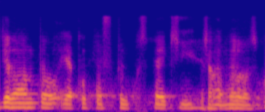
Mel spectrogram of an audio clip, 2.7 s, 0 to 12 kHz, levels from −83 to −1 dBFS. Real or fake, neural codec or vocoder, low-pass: fake; codec, 16 kHz, 1 kbps, FreqCodec, smaller model; 7.2 kHz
